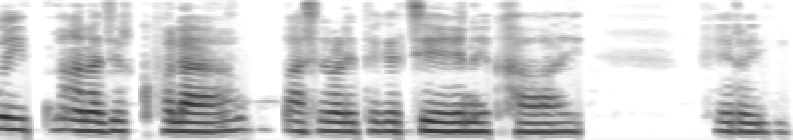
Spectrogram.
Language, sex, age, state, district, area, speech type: Bengali, female, 30-45, West Bengal, Dakshin Dinajpur, urban, spontaneous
